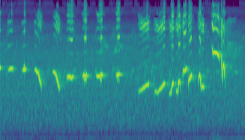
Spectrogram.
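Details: Greater green leafbird in konslet song, recorded as training material for other birds: a steady series of short downslurred whistled notes, then faster rising whistles and a burst of shrill high chatter near the end.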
